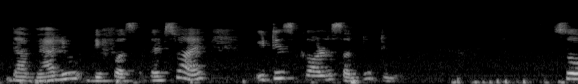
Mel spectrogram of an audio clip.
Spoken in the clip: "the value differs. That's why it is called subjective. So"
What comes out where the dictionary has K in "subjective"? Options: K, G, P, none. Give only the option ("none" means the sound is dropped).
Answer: none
